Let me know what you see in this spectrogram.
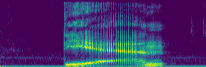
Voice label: "dian", Chinese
